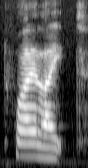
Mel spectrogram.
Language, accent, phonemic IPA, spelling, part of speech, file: English, US, /ˈtwaɪˌlaɪt/, twilight, noun / adjective / verb, En-us-twilight.ogg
